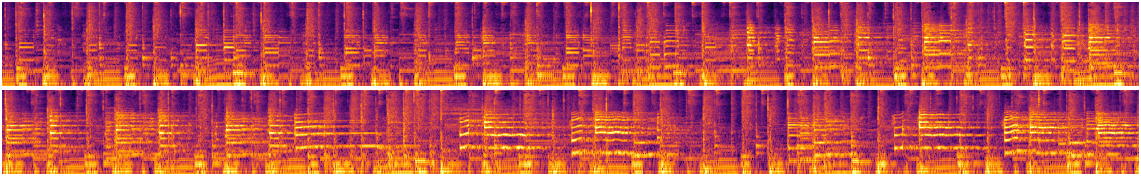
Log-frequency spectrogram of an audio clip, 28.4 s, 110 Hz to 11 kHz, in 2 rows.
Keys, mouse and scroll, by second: 0.4 click, 2.3 click, 9.2 s, 19.1 click, 21.1 click.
